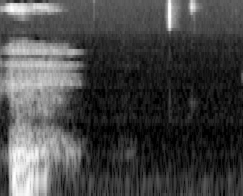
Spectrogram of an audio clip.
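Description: A man sighing, one loud breathy exhale in the first second. Near the end come a few small, sharp wet mouth clicks.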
